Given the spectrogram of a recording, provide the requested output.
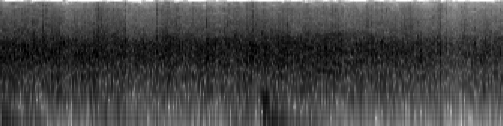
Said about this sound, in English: Big crowd, lots of applause there in the White House last night.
